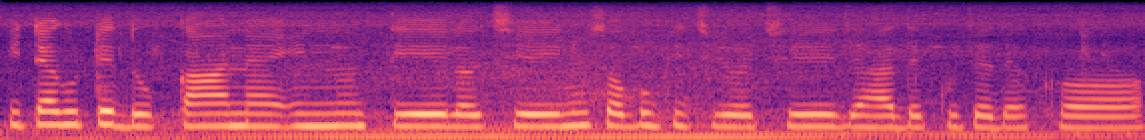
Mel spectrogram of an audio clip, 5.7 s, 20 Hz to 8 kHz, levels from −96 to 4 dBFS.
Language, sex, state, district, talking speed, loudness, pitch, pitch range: Odia, female, Odisha, Sambalpur, 145 wpm, -16 LUFS, 220 Hz, 215-230 Hz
